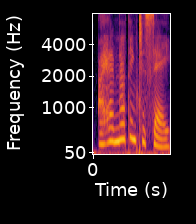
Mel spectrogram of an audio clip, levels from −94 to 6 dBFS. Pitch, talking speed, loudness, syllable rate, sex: 250 Hz, 260 wpm, -14 LUFS, 6.2 syllables/s, female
